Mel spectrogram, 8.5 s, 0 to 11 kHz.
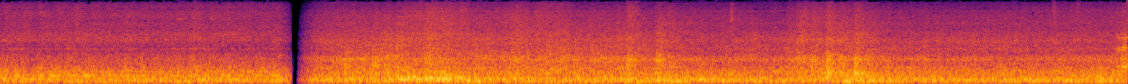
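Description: Saraighat Express passenger train running at about 110 km/h between Guwahati and Kamakhya, a steady loud rumble and rattle of wheels on rail with faint clickety-clack, briefly cut by a sharp dropout near the start.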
